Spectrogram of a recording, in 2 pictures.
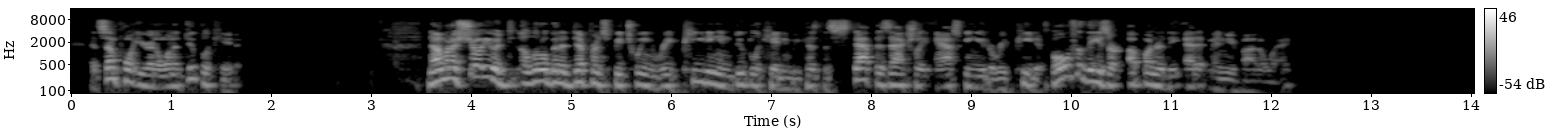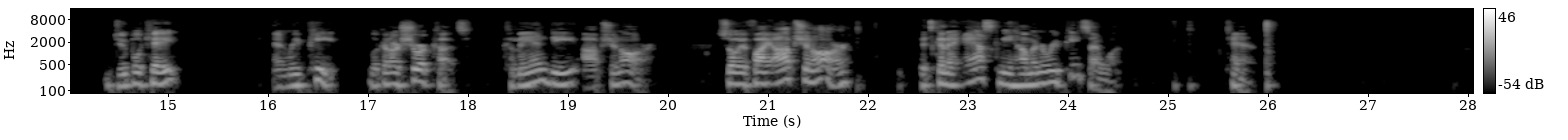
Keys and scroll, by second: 3.6 super+Tab, 9.6 super+Tab, 21.7 alt+r, 24.9 KP_1, 25.1 KP_0, 25.8 Return.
